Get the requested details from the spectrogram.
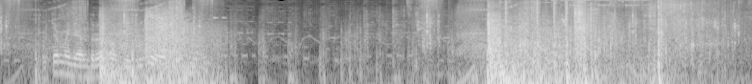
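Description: Gunfire bursts out in loud volleys.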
